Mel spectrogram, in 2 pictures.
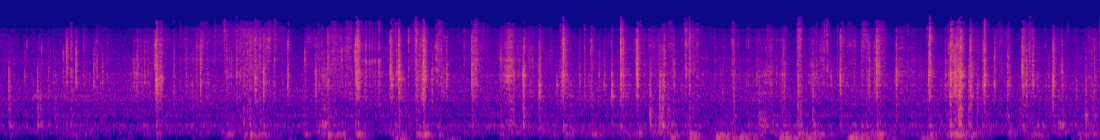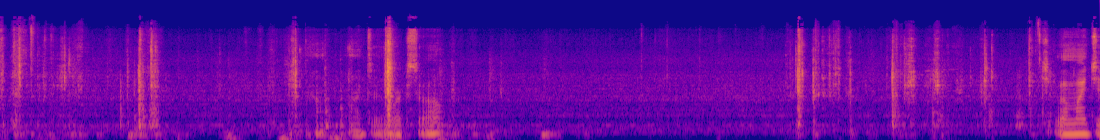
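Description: Irregular light clicks, taps and rattles of a plastic Hornby OO-gauge APT coach body and chassis being handled as the capacitor is repositioned inside, with a quiet pause about three quarters of the way through.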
